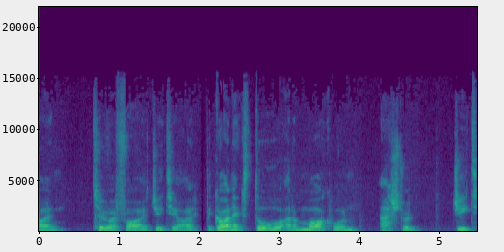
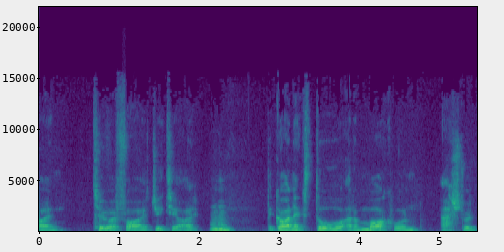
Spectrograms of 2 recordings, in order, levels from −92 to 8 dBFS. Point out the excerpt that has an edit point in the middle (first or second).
first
